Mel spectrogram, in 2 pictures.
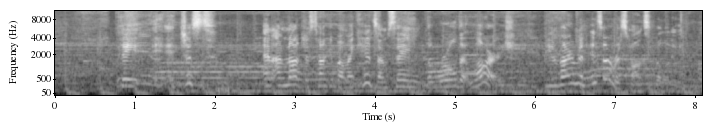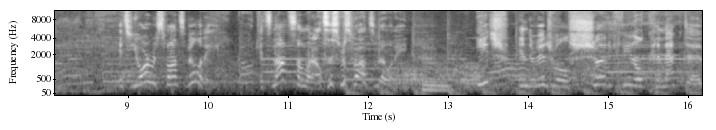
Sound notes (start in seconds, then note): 12.2 laughter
